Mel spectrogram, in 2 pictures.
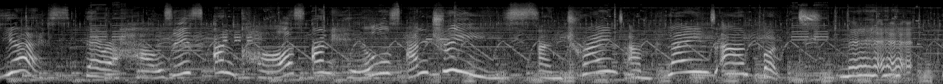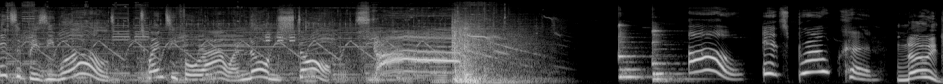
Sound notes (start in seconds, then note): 8.4 bleats; 13.8 thuds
